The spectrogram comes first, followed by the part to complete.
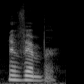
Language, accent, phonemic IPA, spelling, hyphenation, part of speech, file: English, US, /noʊˈvɛmbɚ/, November, No‧vem‧ber, proper noun, En-us-November.ogg
- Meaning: 1. The eleventh month of the Gregorian calendar, following October and preceding December 2. A female given name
